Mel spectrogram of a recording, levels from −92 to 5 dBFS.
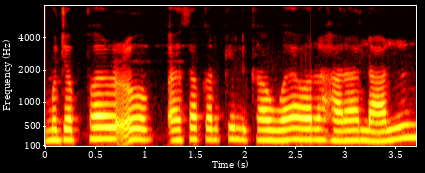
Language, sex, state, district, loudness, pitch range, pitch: Hindi, female, Bihar, Muzaffarpur, -15 LUFS, 210-230 Hz, 220 Hz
